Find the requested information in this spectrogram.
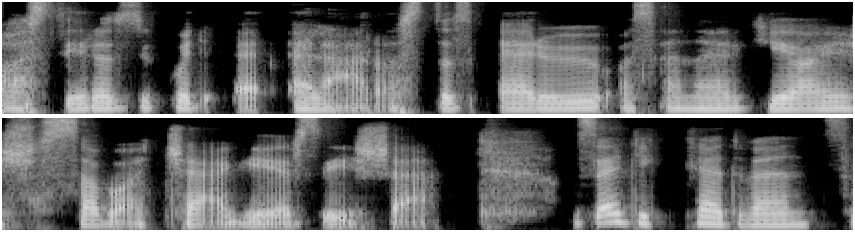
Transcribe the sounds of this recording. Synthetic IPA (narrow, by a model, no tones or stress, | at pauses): ɒst̪eːɾɛzːykhoɟʔɛla̰ːɾɒ̰st̪ɒzɛɾøːʔɒz̥ɛnɛrɡijɒeːʃɒ̥sɒbɒ̰t͡ʃːa̰ːɡḛːrz̥ḛːʃɛ̰ɒzɛɟːikːɛd̪vɛnt̪s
